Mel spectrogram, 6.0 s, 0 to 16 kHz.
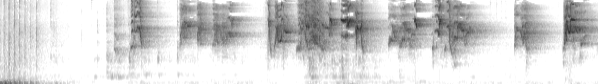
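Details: Pet lovebirds recorded in early August 2019, edited to keep only the birds; after a brief low thump at the start, dense shrill chattering chirps follow in rapid overlapping bursts.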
